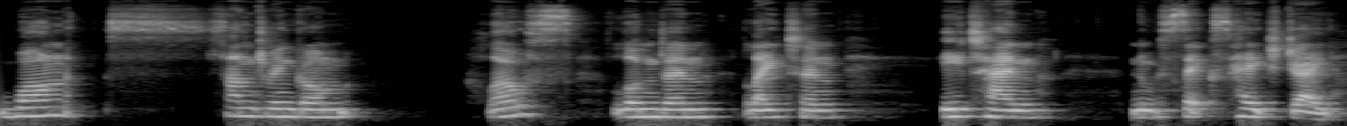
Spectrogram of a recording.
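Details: Covert stammer in an adult woman, recorded on her first day before starting a stuttering programme; she describes substituting other words before the intended word and head nodding; stuttering (covert stammer).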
